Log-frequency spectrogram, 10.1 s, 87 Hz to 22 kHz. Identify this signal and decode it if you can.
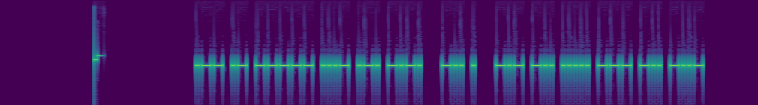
Morse code, heard as a keyed tone, about 32 wpm, 700 Hz. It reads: WA0VRC DE KD5ODX
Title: USA Callsign DE Callsign - 6 Characters - 30wpm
